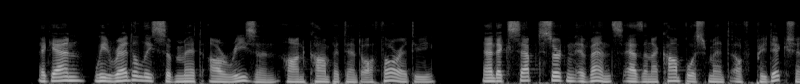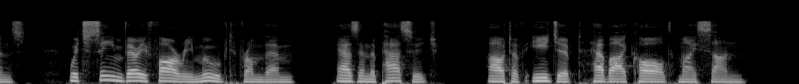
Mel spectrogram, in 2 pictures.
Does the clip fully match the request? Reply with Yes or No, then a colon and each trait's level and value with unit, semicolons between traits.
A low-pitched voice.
Yes: low, 130 Hz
